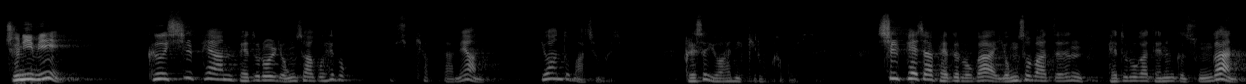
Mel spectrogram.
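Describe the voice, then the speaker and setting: A pastor delivering a Sunday sermon in a fairly high, gravelly voice. He swings from hushed, almost whispered lines to bright, forceful emphasis. His words ring out with the long reverb of a church hall. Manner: shifts between quiet near-whispers and raised emphatic lines. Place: church sanctuary.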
